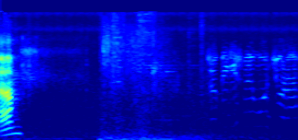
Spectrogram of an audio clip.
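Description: A tank cannon fires with a heavy, low boom.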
